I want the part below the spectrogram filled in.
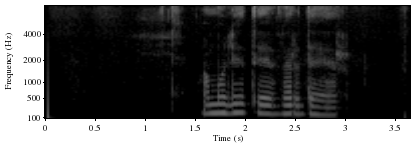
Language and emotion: Russian, neutral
